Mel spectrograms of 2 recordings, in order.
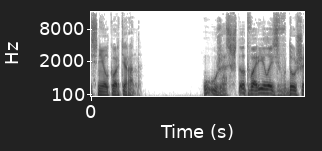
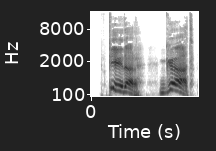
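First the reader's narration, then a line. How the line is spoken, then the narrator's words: Hoarse wheezing. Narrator (Russian): хрипел Спирка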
